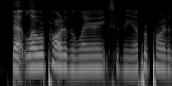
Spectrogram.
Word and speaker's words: larynx: your larynx here's your larynx that's pronounced larynx not lair NYX by the way larynx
